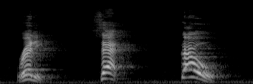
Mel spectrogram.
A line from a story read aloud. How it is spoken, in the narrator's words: A man with a grizzly gray beard shouted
